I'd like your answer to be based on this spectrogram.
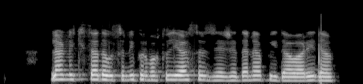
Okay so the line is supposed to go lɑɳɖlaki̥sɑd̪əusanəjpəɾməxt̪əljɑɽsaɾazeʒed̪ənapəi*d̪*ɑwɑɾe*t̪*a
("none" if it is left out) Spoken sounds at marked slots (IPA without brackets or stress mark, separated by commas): d̪, d̪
